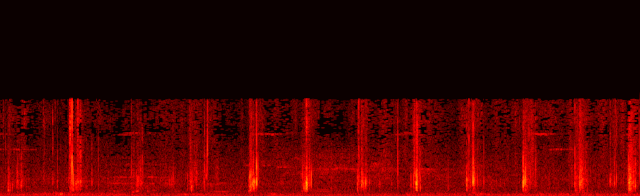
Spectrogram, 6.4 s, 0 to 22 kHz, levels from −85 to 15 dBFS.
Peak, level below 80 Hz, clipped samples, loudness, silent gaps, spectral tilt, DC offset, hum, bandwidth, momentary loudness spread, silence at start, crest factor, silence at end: -4 dBFS; -58 dBFS; under 0.1%; -37 LUFS; none; -1 dB/octave; under 0.1%; none; 11.5 kHz; 13 LU; 0 s; 34 dB; 0 s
